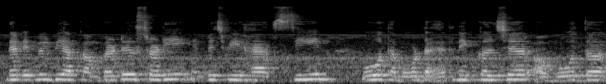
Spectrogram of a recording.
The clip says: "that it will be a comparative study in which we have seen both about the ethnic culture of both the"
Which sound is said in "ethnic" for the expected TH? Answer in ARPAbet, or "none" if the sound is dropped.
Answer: T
